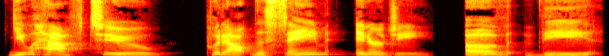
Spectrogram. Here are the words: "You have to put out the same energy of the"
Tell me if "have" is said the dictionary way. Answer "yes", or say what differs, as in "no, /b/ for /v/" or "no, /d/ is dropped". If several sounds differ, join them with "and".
no, /f/ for /v/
